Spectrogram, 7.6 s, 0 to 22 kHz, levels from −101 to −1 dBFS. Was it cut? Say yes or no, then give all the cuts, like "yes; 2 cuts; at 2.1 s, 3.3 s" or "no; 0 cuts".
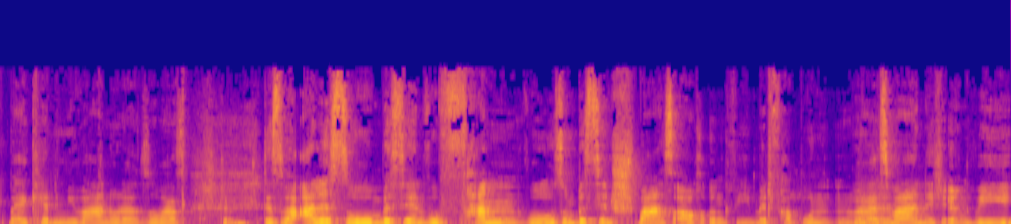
no; 0 cuts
